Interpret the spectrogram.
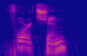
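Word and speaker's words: Forstchen: It's it's F O R S T C H E N, but I think it's pronounced Fortune.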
